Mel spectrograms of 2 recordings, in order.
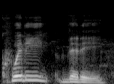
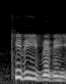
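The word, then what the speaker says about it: Quidi Vidi: We still don't know how to pronounce is it Kitty Viddy or Quidditty Vidi? Kitty Viddy.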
